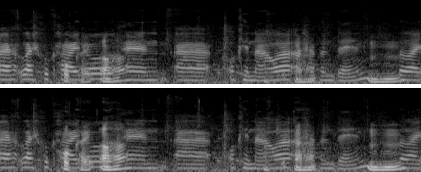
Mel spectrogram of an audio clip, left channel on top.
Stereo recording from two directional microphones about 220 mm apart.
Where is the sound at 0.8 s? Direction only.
50° right (ahead or behind).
